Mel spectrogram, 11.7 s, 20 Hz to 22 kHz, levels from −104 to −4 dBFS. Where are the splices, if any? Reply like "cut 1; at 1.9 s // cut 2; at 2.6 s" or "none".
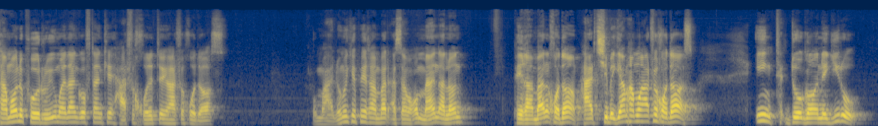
none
